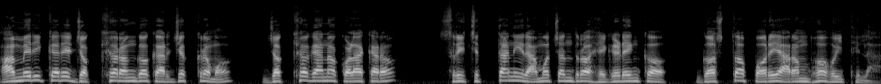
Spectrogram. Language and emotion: Odia, neutral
